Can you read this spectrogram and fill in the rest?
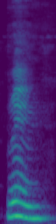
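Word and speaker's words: when: है, तो इसमें हम WH वाले शब्द जैसे व्हाट, व्हेन, व्हाई में H का उच्चारण अक्सर नहीं किया जाता है।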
